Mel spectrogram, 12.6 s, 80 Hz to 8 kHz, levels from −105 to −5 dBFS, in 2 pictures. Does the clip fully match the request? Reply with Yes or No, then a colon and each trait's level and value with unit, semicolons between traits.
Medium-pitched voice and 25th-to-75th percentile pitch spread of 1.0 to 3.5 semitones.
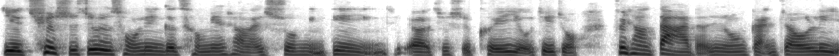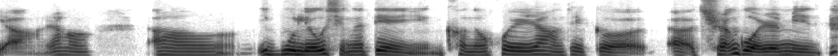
Yes: medium, 175 Hz; average, 2.8 semitones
